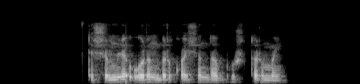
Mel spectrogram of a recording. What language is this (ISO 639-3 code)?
tat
